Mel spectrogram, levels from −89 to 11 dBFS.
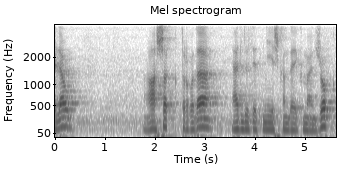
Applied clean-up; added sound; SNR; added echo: none; none; none; none.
